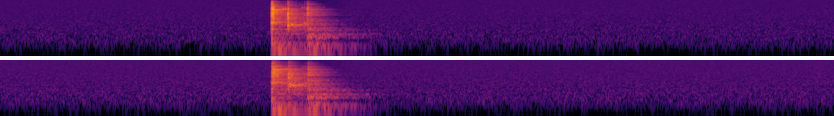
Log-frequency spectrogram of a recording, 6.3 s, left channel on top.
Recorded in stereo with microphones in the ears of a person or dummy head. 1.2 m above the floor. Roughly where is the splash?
Left.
